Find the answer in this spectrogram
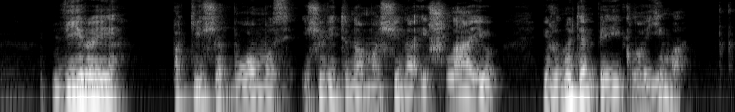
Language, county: Lithuanian, Vilnius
